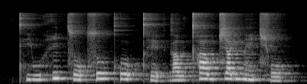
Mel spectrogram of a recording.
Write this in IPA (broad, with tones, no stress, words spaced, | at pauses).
t̪ʰju˨˩hĩ˦t̚so˨ʔso˥˧ kʰo˦ʔt̪ʰe˨ʔɡa˧w t̪ʰa˥˧wt͡ɕa˦jmẽ˧ t͡ɕʰo˨p̚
